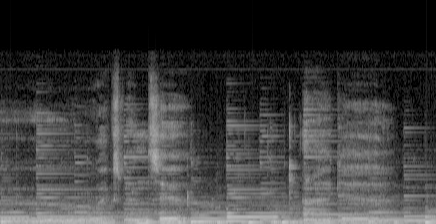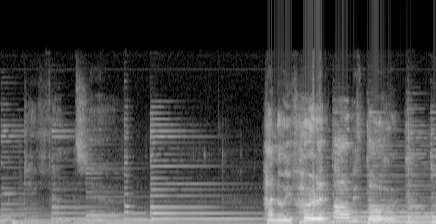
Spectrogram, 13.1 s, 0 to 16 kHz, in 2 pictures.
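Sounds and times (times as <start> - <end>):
acoustic guitar strumming chords: 0.0 - 13.0.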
